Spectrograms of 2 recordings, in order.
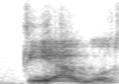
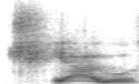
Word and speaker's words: Thiago: like you translate it into Spanish and it's Thiago Silva, but his name is Thiago Silva.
